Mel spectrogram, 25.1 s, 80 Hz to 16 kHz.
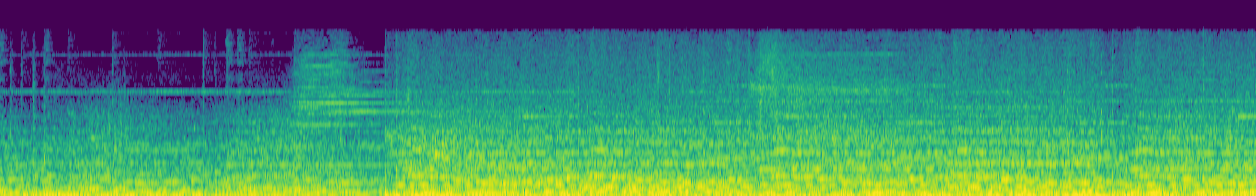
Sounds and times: Music: 0.0s - 25.1s.

